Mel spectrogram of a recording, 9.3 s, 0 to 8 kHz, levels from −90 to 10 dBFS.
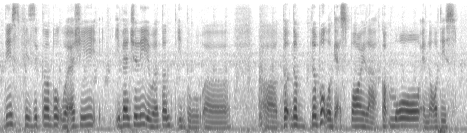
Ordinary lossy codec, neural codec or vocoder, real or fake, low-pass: none; none; real; 7.2 kHz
